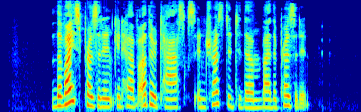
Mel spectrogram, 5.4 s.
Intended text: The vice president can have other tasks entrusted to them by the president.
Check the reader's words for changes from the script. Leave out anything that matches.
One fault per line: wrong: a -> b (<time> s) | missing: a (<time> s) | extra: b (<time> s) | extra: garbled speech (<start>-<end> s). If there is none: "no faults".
no faults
